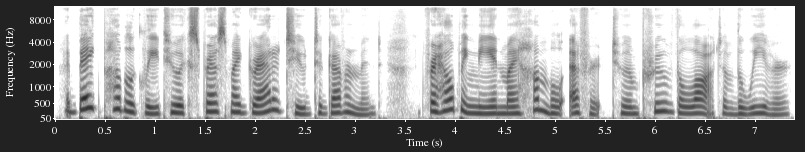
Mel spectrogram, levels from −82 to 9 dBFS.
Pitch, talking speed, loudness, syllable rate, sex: 220 Hz, 185 wpm, -20 LUFS, 5.6 syllables/s, female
